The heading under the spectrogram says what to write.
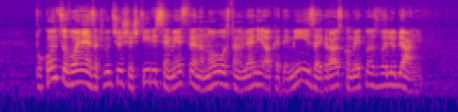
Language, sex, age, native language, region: Slovenian, male, 18-29, Slovenian, Drava region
